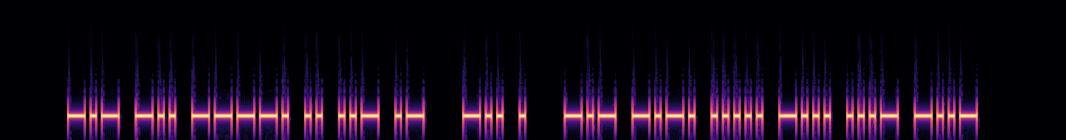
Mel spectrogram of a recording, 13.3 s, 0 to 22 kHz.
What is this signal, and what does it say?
Morse code, heard as a keyed tone, about 17 wpm, 700 Hz. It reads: KD9IUA DE KC5BVX
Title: USA Callsign DE Callsign 17wpm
